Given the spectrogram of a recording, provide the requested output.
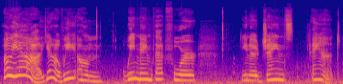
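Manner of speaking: imitated high-pitched polite cover-up, slowing down; trying to be nice. Imitating the hybridizers smoothing over the blunder, trying to be nice. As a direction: mimic someone kindly fumbling for an excuse. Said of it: "they tried to be nice".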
